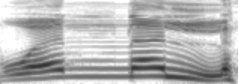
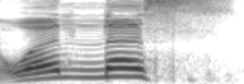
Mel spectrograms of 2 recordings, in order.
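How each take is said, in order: First: Only the l is heard at the end. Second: Only the s is heard at the end. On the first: "sin juga hilang" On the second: "lam hilang"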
